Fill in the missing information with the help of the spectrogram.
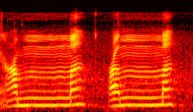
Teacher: یعنی ناک میں آواز لے جانا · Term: غنہ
